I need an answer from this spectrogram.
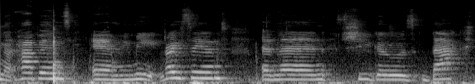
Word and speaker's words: Rhysand: Oh, what do you call him? Riz. That's Riz, bro. He's Dear goated. friends, it's a mini sip for any time Rick mispronounces a name. All right. It's Rhys. Isn't it Rhys? It's Rhys. It's Rhysand. Rhysand.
